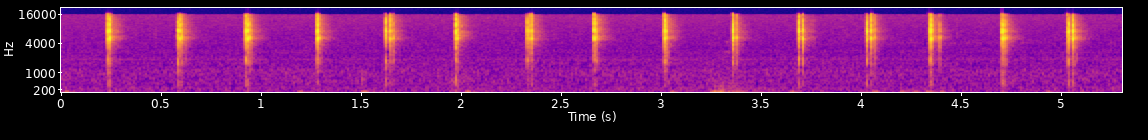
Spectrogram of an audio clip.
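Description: Sixteen light taps on a selenite crystal come at a steady but slightly uneven pace of about one and a half per second. Each is a sharp, bright click that dies away almost instantly, with hardly any low-end body, over a quiet background.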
